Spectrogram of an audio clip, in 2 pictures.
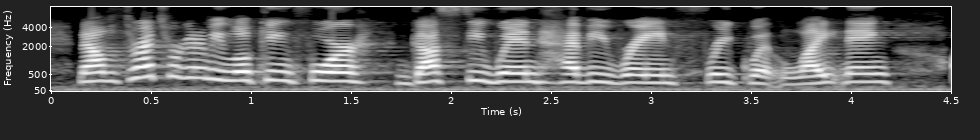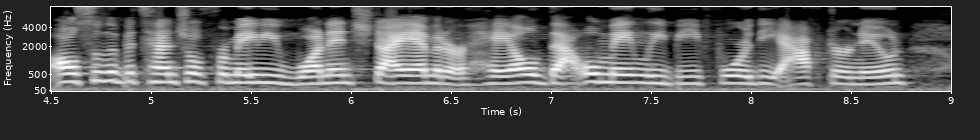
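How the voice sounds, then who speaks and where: A woman's high, upbeat voice at a fairly quick pace, with ordinary pitch variation against a quiet background. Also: hardly any pauses. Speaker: TV meteorologist. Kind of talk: TV weather forecast, explaining storm outlook map to camera. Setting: TV studio in front of weather map. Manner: conversational, upbeat explainer with light banter; measured, reassuring tone, repeatedly stressing threat is isolated. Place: studio.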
